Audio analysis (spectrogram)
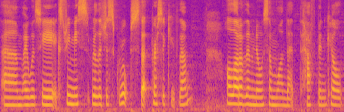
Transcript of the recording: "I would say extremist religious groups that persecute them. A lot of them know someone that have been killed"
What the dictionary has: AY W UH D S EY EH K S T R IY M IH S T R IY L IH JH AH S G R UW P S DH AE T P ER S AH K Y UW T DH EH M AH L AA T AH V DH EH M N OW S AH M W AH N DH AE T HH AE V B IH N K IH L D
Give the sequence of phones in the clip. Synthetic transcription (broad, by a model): AY W UH D S EY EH K S T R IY M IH S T R IY L IH JH AH S G R UW P S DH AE T P ER S AH K Y UW T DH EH M AH L AA T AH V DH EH M N OW S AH M W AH N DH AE T HH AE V B IH N K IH L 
